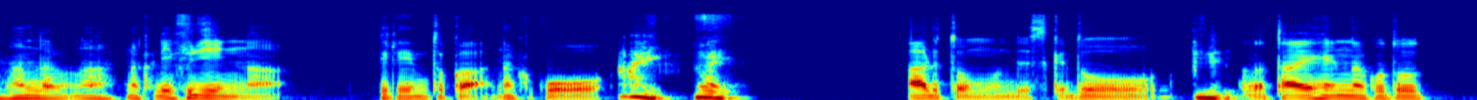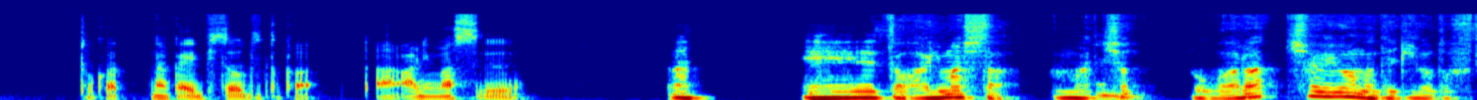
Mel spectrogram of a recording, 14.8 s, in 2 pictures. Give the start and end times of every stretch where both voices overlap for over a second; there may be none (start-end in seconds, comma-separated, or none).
none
